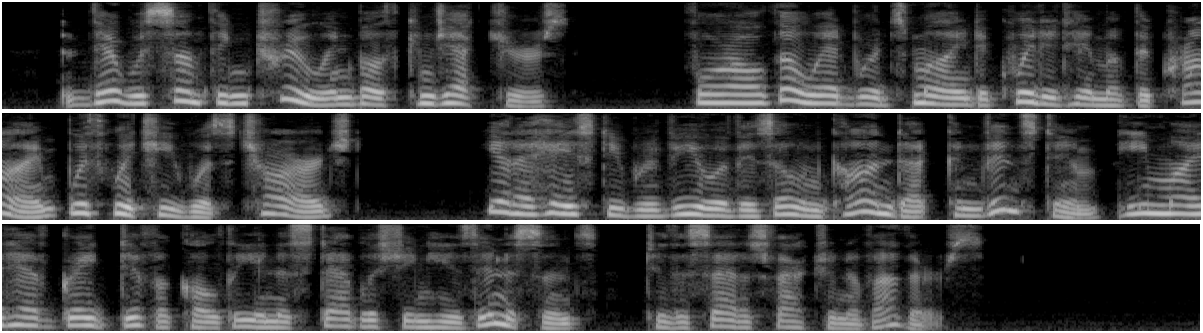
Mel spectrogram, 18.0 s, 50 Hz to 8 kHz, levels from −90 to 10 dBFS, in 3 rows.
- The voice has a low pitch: No, high, 195 Hz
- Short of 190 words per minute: Yes, average, 150 wpm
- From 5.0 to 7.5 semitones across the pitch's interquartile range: Yes, wide, 5.6 semitones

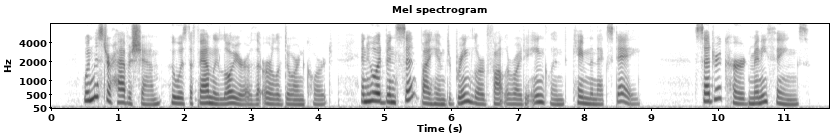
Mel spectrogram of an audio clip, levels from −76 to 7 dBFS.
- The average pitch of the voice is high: Yes, high, 195 Hz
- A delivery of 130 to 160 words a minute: No, average, 175 wpm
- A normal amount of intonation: No, wide, 5.7 semitones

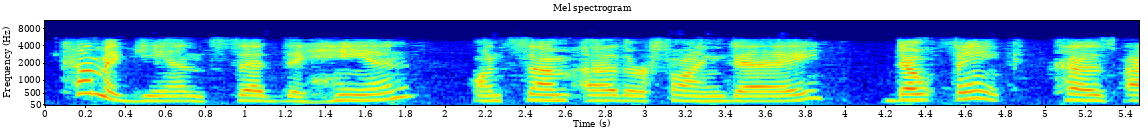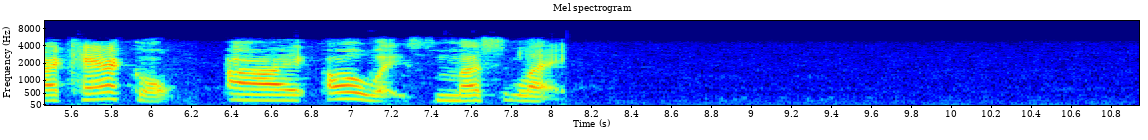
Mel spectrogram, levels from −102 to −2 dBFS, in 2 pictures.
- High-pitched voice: Yes, high, 205 Hz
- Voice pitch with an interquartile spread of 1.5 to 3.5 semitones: Yes, average, 2.9 semitones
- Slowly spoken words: Yes, slow, 105 wpm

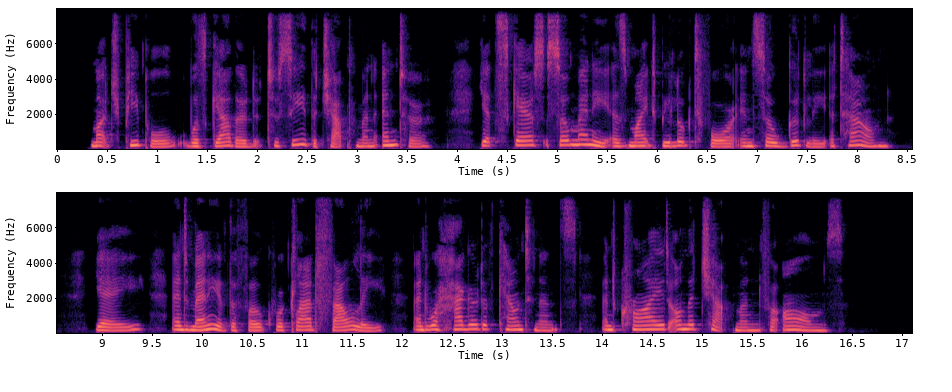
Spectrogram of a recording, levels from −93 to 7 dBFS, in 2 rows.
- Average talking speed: Yes, average, 155 wpm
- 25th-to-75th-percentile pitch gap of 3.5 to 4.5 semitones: Yes, average, 4.1 semitones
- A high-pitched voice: Yes, high, 205 Hz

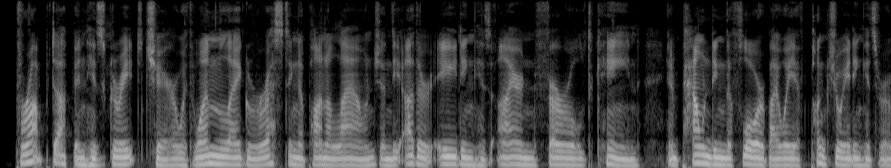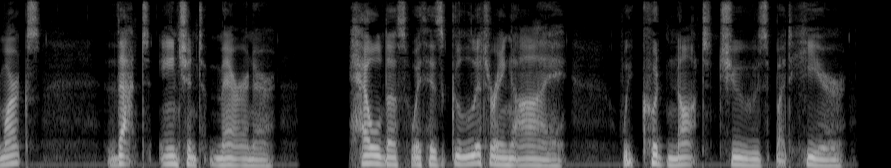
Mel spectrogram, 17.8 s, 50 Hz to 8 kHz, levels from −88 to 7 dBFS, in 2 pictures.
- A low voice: Yes, low, 115 Hz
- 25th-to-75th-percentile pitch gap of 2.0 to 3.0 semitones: Yes, narrow, 2.4 semitones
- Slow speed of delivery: No, average, 155 wpm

